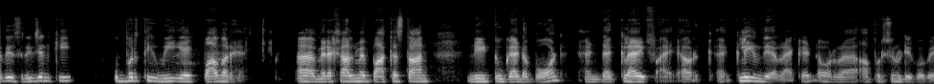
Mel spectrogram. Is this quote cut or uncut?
uncut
